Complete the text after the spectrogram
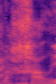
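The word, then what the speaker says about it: Mihály: You actually like went deep on the H there. – Yeah. – Mihaly.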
